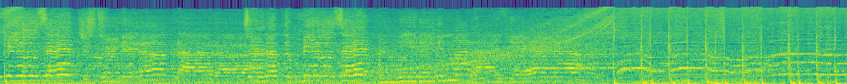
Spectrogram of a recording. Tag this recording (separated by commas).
Disco, Music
